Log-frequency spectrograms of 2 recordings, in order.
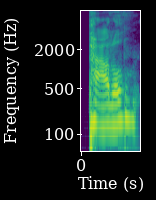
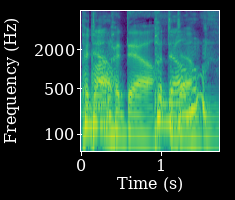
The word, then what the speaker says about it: padel: No, but I'm saying our age group, like my friends, they're doing like paddle. How do you say it? Padel.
